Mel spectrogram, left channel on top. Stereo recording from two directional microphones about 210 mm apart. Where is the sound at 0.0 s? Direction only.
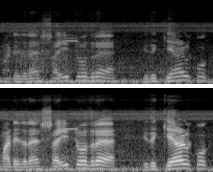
5° left (ahead or behind).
